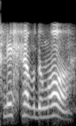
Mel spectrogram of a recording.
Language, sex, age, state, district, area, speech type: Bodo, female, 45-60, Assam, Baksa, rural, conversation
